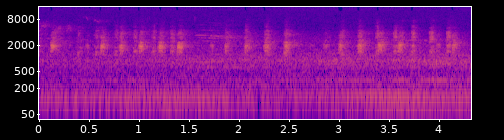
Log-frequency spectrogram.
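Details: At a Chesapeake Bay heron colony of up to 50 birds on 10-12 nests, a great blue heron gives quick ticking notes, about two and a half per second, over a steady low hum, early morning, June 2018.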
